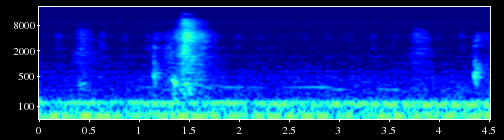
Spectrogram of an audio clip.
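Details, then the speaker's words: Forceful sneeze with sharp inhalation and breathy snorts, over low room hum; allergy attack in a female having trouble taking a full breath, may need her inhaler. "But when I can't take a deep breath all the way, I'm gonna sneeze. Like it's harder to sneeze all the way."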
